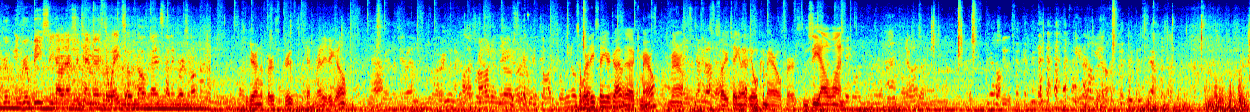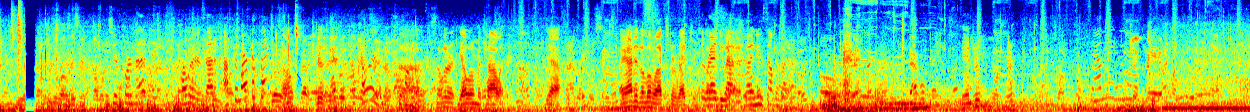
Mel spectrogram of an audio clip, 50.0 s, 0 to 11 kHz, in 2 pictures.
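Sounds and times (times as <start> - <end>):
people talking indistinctly: 0.0 - 23.9, 24.9 - 50.0
steady low rumble: 0.3 - 30.2, 34.8 - 50.0.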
